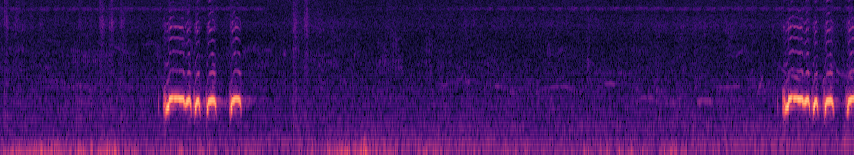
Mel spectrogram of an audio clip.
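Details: Zebra dove, known as perkutut, singing the melodious song prized by collectors: two short phrases of quick, wavering coos, one early and one at the end, with quiet between.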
